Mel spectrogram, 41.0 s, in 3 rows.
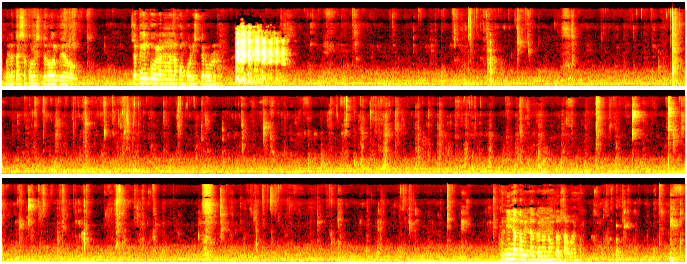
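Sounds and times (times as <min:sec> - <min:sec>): steady low hum: 0:00.0 - 0:40.9
person chewing meat: 0:05.3 - 0:37.3, 0:39.0 - 0:40.9
wet mouth and finger clicks: 0:25.5 - 0:28.3.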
